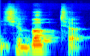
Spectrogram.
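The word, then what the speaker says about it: Kjipuktuk: right start newcomer services conducts business in chibuktuk which is how you say halifax in the mi'kmaq language this city is part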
